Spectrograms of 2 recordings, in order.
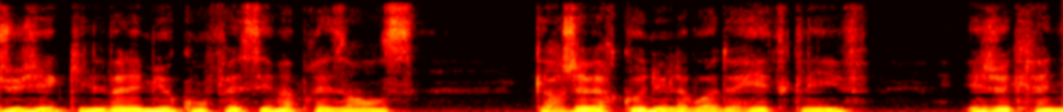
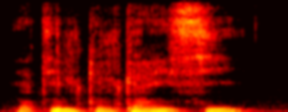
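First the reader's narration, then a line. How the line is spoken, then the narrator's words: Murmured, expecting no answer. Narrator (French): il a murmuré, évidemment sans attendre de réponse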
